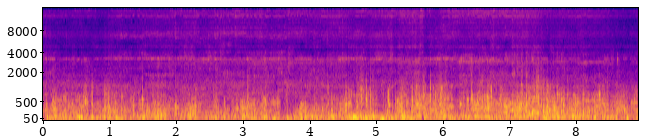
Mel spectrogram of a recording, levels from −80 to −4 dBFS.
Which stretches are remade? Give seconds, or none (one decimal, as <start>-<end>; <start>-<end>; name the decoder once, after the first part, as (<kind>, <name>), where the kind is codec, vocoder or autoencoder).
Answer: 0.0-8.9 (codec, SNAC)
